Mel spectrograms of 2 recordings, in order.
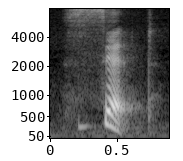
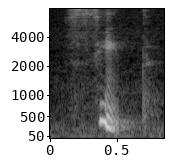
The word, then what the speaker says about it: sit: E sit. It's not seat. Seat. So for the long e, we have our example is s e a t. Seat. Seat. Si t. It has a short I sound.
